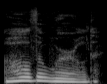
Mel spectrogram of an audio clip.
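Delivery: weary, sorrowful musing; sighing murmur. A narrator's reading. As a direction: draw it out like a sigh. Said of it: "murmur with a sigh".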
